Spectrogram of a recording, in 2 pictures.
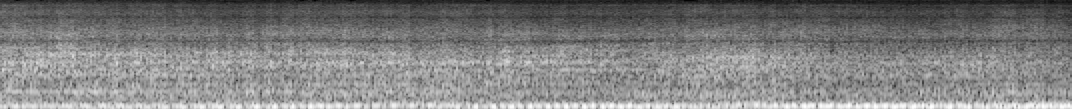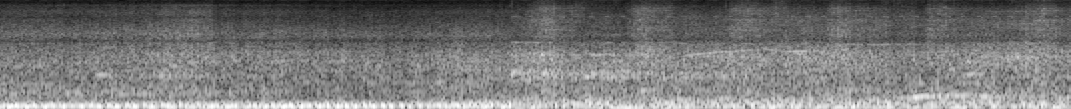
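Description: Freight car wheels clatter and clack over the rails.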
